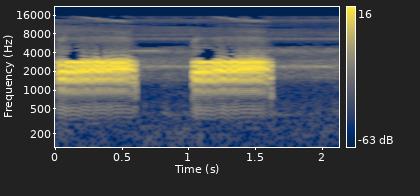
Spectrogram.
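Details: Red tree frog, also called desert tree frog, at Koah: two loud, buzzy, drawn-out calls, each lasting about half a second and separated by a brief pause, harsh and even in tone throughout.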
